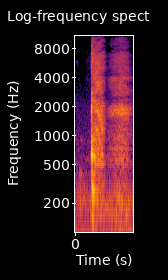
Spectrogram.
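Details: Single short, harsh cough from an adult man with a hoarse throat from a cold, followed by a breathy exhale and the start of another.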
